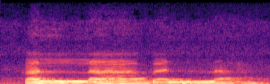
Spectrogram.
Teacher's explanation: cara membacanya dengan memasukkan huruf yang pertama kepada huruf yang kedua sehingga jadi satu huruf dalam pengucapannya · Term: idgham mutamatsilain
